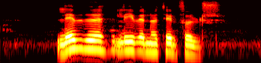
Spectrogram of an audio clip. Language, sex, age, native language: Icelandic, male, 10, Icelandic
